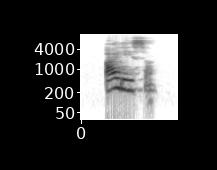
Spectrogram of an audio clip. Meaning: a female given name, equivalent to English Alice
- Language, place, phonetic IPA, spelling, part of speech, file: Russian, Saint Petersburg, [ɐˈlʲisə], Алиса, proper noun, LL-Q7737 (rus)-Алиса.wav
